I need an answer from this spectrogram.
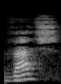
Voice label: "cow", French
